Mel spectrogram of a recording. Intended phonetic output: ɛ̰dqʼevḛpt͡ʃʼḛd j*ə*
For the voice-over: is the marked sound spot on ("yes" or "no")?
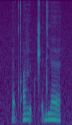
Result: no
